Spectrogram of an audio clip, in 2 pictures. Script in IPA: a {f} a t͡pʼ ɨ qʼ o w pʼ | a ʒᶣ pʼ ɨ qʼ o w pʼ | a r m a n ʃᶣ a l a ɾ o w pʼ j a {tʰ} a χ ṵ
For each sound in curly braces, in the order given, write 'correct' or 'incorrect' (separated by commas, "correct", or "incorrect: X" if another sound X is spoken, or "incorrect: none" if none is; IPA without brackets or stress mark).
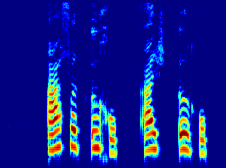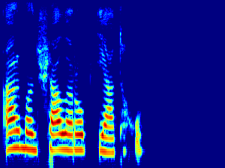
correct, correct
